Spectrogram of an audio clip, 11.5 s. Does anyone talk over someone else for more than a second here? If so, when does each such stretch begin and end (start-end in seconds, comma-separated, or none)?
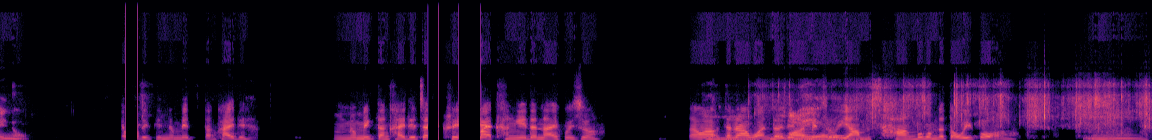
7.0-8.7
